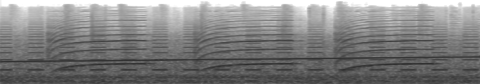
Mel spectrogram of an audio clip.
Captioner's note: siren beeping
